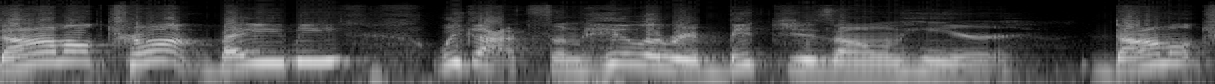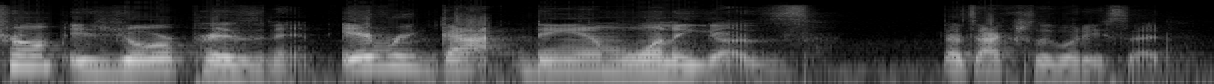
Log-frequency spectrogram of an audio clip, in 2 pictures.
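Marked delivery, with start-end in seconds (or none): 0.0-7.6 loud, slow, hollering bad put-on Southern accent. Acting out a man happy that Trump won, screaming in a bad redneck voice. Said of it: "let me try to get my redneck voice on".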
